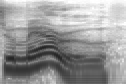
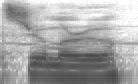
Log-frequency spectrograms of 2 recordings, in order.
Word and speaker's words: Sumeru: in a second oh i guess it's sumeru ha i guess i've been pronouncing it wrong the entire time but i thought everyone said sumaru weird once i get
